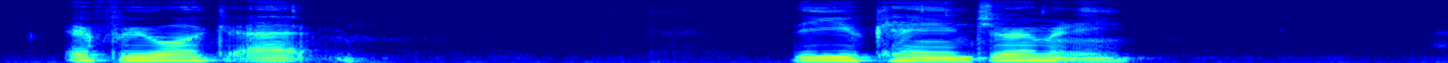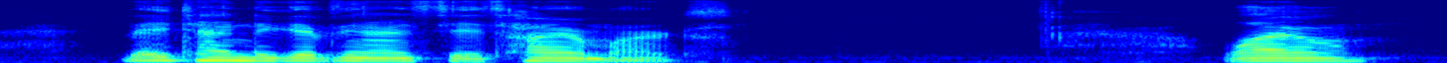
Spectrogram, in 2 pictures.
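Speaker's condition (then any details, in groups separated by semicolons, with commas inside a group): Cerebral palsy, spastic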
